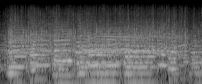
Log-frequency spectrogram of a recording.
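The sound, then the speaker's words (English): A brass band plays steady, tuneful music as adults and children clap along, the applause soft beneath the brass throughout. “Adults and children are smiling and clapping as the brass band plays on.”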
